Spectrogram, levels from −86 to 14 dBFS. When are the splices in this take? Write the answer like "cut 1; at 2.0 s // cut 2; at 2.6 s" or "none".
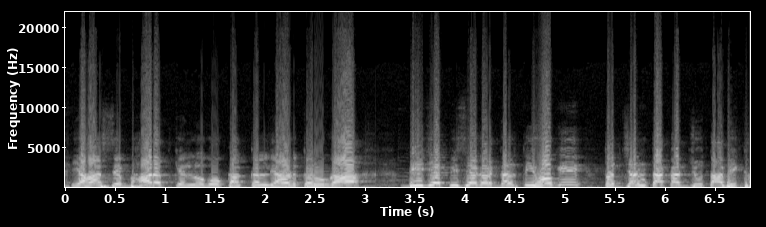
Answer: cut 1; at 3.1 s

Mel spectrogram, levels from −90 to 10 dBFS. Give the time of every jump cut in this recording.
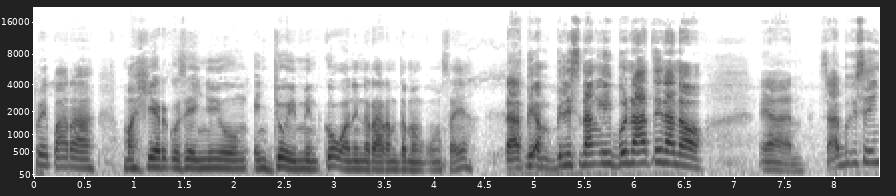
cut 1; at 4.5 s

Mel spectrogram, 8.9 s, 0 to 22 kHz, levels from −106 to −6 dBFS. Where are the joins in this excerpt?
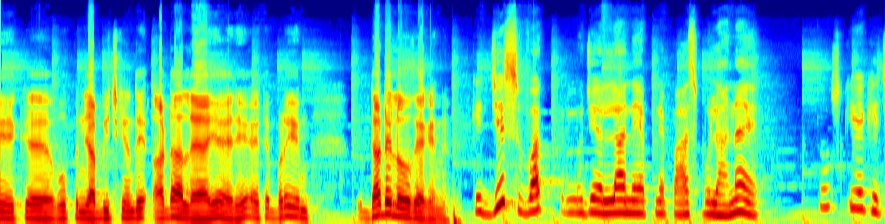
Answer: cut 1; at 4.6 s

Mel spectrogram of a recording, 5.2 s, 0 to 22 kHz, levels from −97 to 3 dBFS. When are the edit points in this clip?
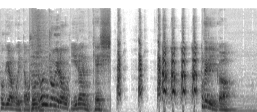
cut 1; at 1.4 s

